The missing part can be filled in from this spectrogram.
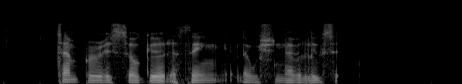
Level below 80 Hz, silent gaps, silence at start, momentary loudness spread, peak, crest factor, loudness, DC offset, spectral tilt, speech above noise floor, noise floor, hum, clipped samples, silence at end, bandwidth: -68 dBFS; none; 0.6 s; 10 LU; -16 dBFS; 24 dB; -38 LUFS; under 0.1%; -5 dB/octave; 40 dB; -78 dBFS; none; under 0.1%; 1.25 s; 7.2 kHz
